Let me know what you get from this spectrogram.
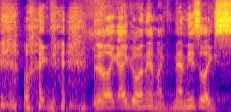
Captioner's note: laughs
